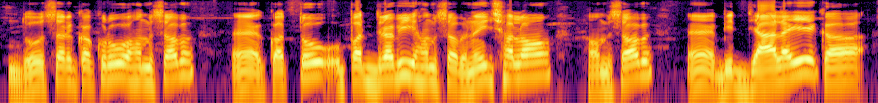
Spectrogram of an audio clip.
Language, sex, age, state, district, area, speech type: Maithili, male, 45-60, Bihar, Darbhanga, rural, spontaneous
